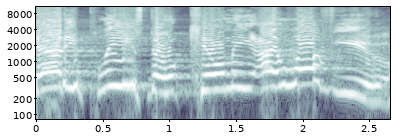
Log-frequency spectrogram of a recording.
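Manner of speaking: acted, very high, drawn-out, pleading child's scream. Retelling a child screaming out in a restaurant: imitating a child screaming. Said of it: "kid screams out".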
